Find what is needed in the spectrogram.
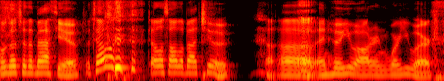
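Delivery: bad, weak put-on English accent, very high. Handing over to Matthew to introduce himself, the speaker uses a bad English accent. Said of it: "That's the best English accent I got".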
